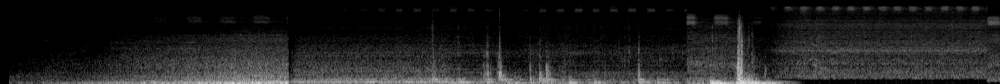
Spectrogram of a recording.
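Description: Handling noise of a GoPro camera being gripped and set in place: a low rubbing rumble with scattered knocks, the loudest bump about seven seconds in, then it goes much quieter.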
